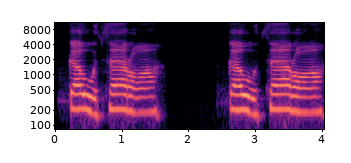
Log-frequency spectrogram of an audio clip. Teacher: سا میں جو ہے نا ہمس بھی ہوتا ہے، تھوڑی سی آواز جاری رہتی ہے، کنٹینیو رہتا ہے، ایک دم اس رکتا نہیں ہے.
